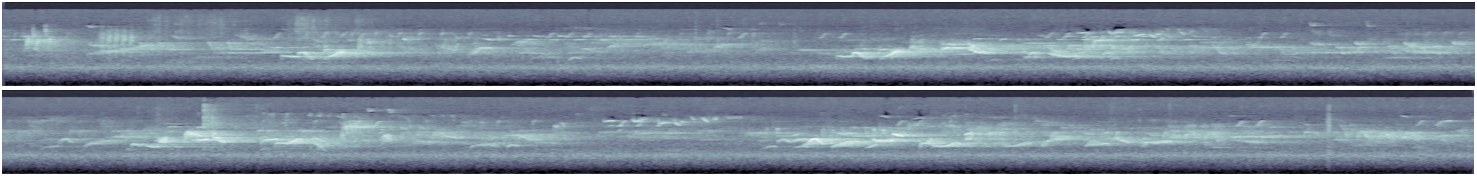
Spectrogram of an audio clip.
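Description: Birds chirping and singing in clusters of quick calls every several seconds over a steady background hiss.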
